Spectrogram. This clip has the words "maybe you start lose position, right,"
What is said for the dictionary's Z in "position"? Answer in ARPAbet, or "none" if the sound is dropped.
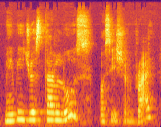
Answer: S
